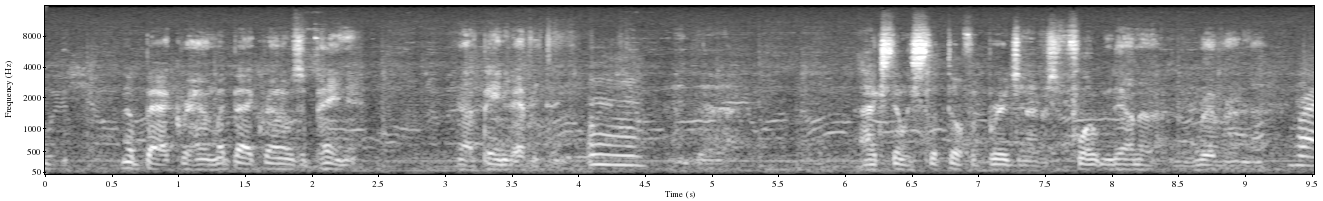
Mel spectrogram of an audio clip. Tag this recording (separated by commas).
Speech, Music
